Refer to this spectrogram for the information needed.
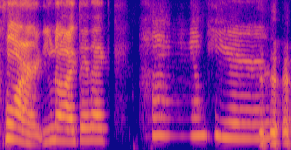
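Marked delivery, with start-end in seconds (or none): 1.7-3.5 timid, shy, nervous little voice, pitched up. Describing nervous performers in a clip, imitating a nervous greeting. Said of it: "they all nervous".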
